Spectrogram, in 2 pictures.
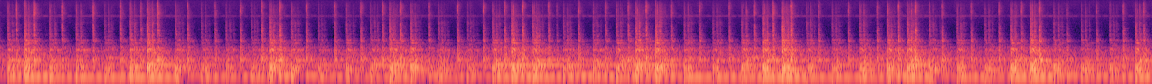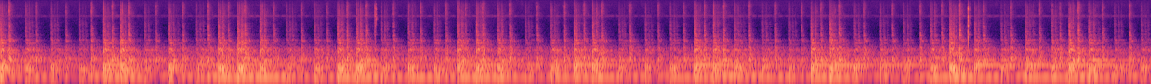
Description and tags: drum fragments music composition toolbox
fragments, composition, drum, music, toolbox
